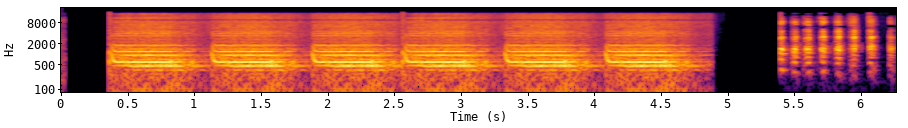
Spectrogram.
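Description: An edited-in horn-like electronic tone pulsing about six times, each blast under a second, then stopping; near the end a quick run of short clicks.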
